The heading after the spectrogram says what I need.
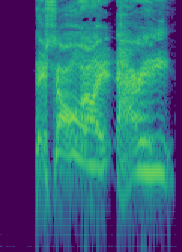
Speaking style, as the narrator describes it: bellowed Hagrid, now thrown flat onto his back by the surge of speed

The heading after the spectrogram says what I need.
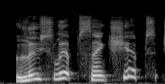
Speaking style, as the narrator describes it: chirped

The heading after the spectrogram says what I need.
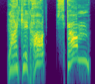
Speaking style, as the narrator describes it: roared Crab as he ran

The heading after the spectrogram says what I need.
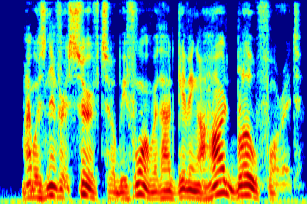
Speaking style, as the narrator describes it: muttered Stubb

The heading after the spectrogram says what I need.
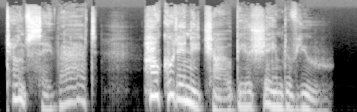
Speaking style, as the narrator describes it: whispered, tears in her eyes

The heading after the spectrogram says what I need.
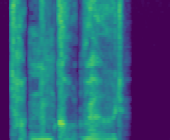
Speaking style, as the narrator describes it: panted Hermione

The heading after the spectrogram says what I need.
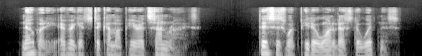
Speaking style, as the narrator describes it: Catherine whispered

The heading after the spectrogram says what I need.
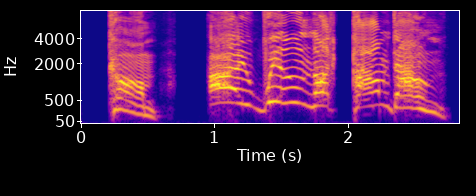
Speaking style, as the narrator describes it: she screamed

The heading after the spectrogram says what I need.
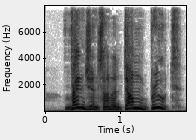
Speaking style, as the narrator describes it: cried Starbuck

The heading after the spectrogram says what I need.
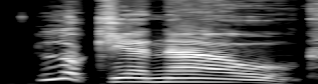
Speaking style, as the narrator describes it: cried the lakeman

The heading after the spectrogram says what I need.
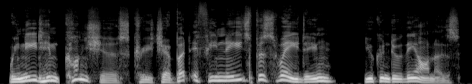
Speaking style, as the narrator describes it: said Harry

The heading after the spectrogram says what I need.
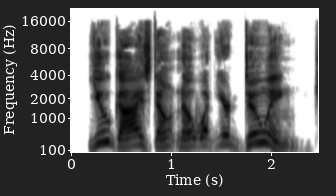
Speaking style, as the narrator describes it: Jobs shouted

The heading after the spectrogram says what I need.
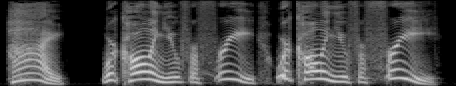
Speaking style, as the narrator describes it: Wozniak shouted

